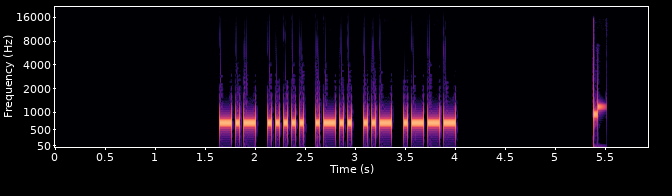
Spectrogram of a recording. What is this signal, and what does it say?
Morse code, heard as a keyed tone, about 30 wpm, 700 Hz. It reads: K5LUJ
